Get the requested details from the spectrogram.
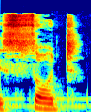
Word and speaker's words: sword: So you don't say sword. It's called a sod. Sod, not sword. The W is not pronounced.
